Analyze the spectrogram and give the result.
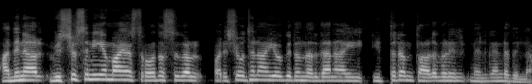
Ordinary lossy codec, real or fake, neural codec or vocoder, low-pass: AAC, 48 kbps; fake; codec, 44.1 kHz, 2.6 kbps, DAC; 14.4 kHz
